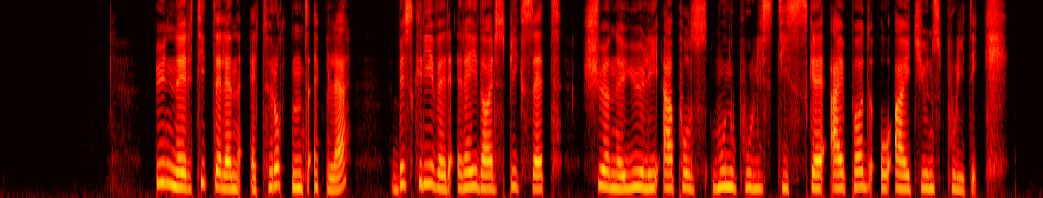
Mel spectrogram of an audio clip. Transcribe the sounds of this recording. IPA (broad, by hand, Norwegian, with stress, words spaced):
ˈʉnəɾ ˈtɪtələn ˈɛt ˈɾɔtn̩t ˈʔɛplə bəˈskɾiːʋəɾ ˈɾeɪdɑɾ ˈspɪɡsɛt ˈʃʉːənə ˈjʉːlɪ ˈæpl̩s mʊnʊpʊˈlɪstɪskə ˈʔæɪˌpɔd ˈoː ˈɑɪˌtjʉːns pʊlɪˈtɪk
